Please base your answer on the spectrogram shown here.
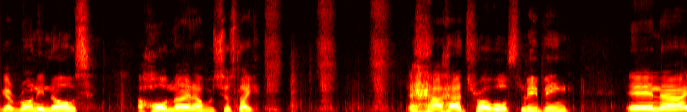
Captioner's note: sniffing, sniffing, sniffing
